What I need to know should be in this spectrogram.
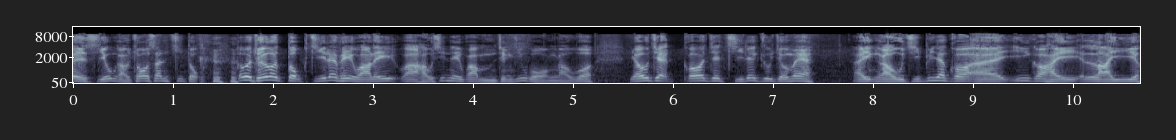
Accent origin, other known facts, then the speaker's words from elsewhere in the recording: Hong Kong; 因為我香港人其實都好多時咧，只係懂得馬就唔懂得牛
